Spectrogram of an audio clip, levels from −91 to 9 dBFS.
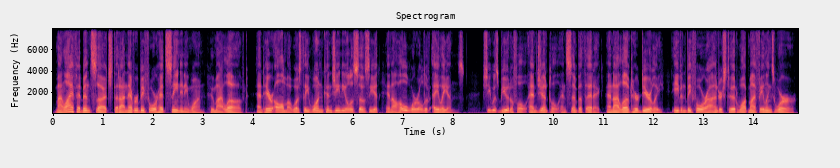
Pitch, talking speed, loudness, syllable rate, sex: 135 Hz, 195 wpm, -18 LUFS, 5.8 syllables/s, male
